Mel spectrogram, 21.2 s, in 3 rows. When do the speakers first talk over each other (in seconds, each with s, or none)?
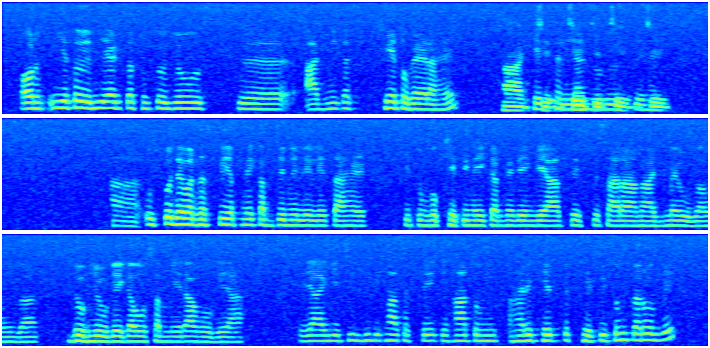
5.3 s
